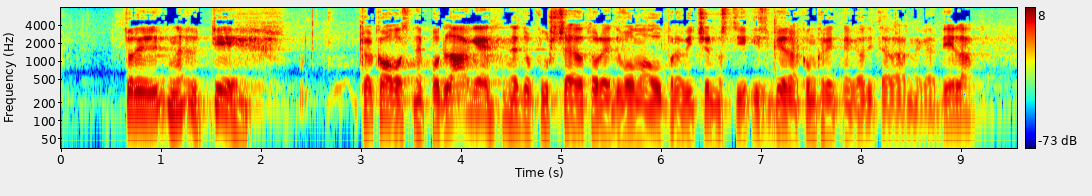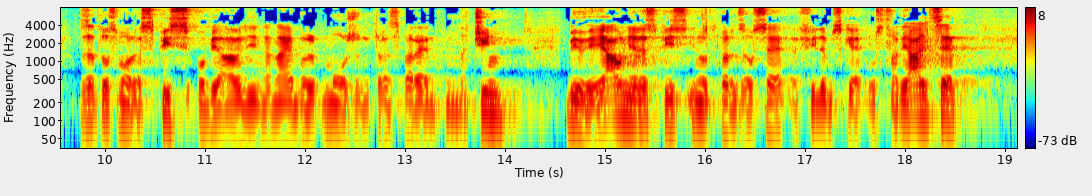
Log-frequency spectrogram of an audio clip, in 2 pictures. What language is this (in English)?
Slovenian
